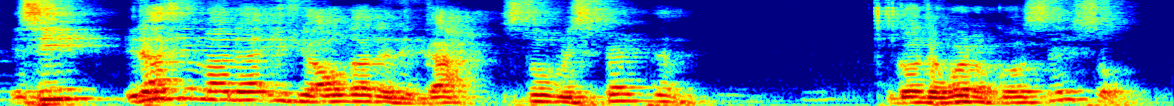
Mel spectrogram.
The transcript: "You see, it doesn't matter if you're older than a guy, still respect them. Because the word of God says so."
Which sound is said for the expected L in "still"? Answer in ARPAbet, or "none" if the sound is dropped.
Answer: N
